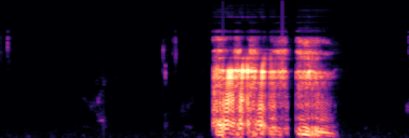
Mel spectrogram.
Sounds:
Cough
